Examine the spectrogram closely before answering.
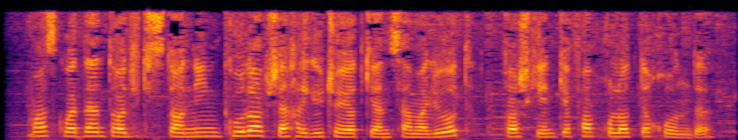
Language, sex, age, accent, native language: Uzbek, female, 19-29, Andijon, Uzbek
